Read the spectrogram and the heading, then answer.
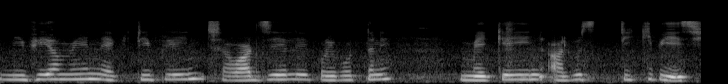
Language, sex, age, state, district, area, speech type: Bengali, female, 18-30, West Bengal, Uttar Dinajpur, urban, read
